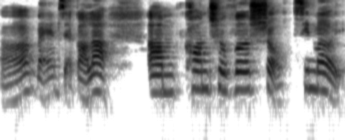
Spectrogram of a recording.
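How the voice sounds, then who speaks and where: A woman's voice: medium pitch, expressive, a little slow, a bit bright. A woman English teacher with a Vietnamese accent, teaching an online class over a video call, explaining patiently and encouraging her students.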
